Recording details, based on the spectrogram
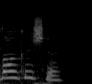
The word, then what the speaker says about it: Von Krishna: I thought you said Don. That's why I was looking like Von.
